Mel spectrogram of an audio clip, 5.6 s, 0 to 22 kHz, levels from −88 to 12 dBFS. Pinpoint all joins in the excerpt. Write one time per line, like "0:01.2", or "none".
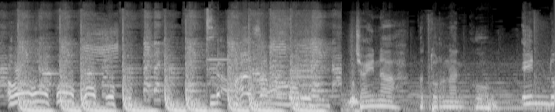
0:03.4

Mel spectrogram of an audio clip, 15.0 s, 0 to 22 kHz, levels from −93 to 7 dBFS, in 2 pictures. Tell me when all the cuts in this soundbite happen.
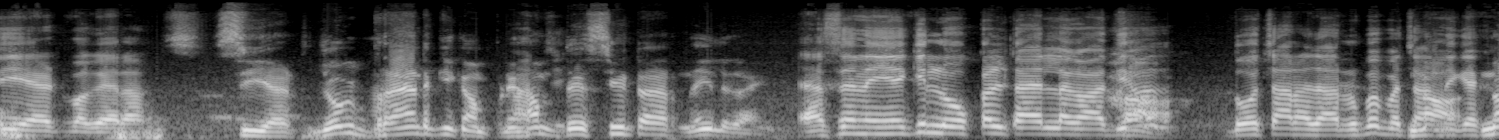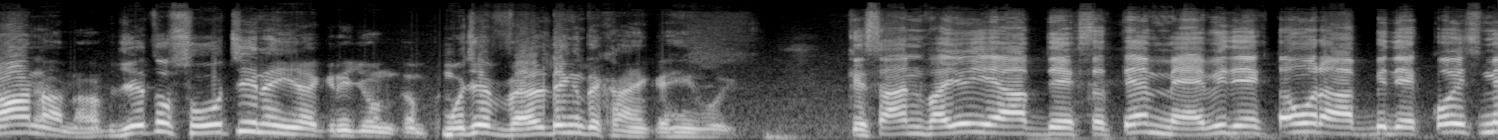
0:09.6

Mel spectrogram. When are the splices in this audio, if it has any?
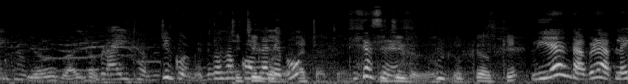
0:01.6

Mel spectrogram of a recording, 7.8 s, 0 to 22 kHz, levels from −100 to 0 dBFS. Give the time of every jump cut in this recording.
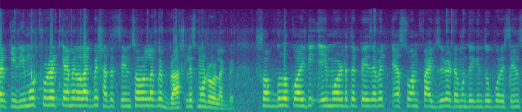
none

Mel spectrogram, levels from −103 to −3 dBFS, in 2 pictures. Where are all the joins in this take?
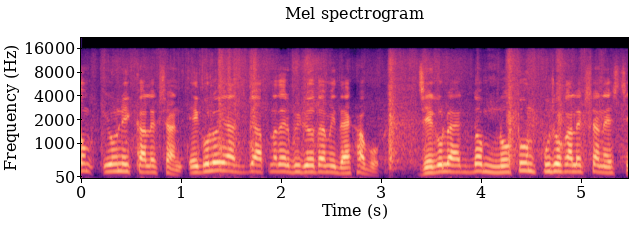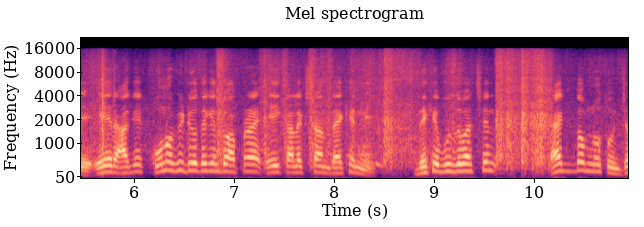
none

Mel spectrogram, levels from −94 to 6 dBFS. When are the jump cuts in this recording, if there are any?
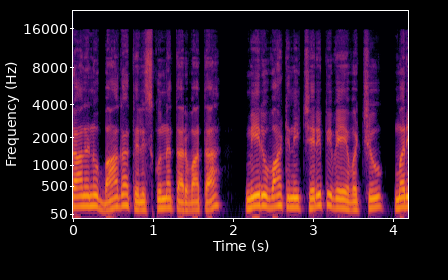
none

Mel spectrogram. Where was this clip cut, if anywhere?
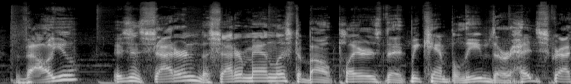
0:04.0

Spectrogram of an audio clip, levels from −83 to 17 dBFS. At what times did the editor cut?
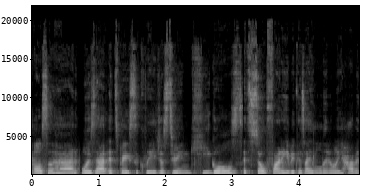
0:03.1

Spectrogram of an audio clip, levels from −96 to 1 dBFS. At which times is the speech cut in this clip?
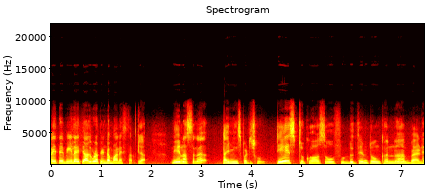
0:04.4

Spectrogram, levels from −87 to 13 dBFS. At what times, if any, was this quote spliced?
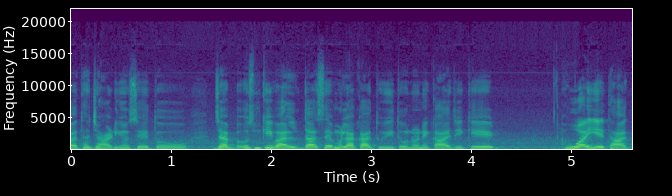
none

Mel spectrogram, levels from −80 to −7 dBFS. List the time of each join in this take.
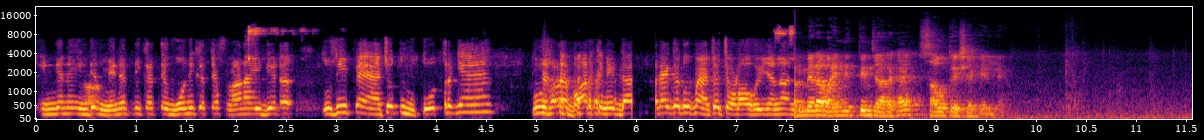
0:07.5

